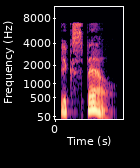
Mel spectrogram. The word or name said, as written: expel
